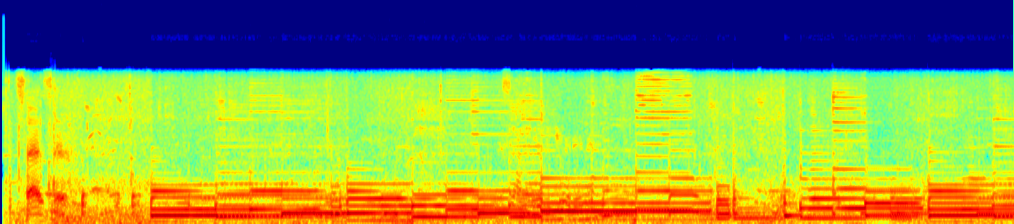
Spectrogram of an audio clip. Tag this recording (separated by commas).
Bass guitar, Speech, Music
